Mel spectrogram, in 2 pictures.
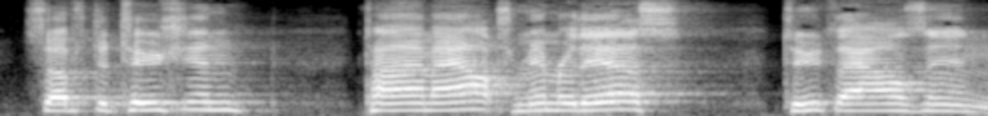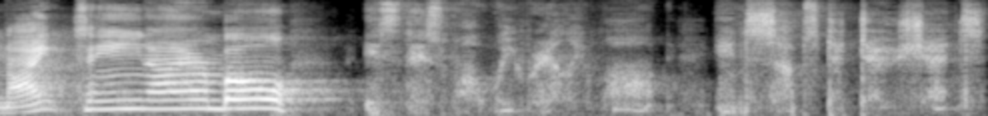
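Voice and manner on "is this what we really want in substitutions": hushed, breathy, soft, very quiet whisper. Mocking a complaint about substitution timeouts: Joe Biden whisper voice. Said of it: "That's my Joe Biden whisper voice".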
